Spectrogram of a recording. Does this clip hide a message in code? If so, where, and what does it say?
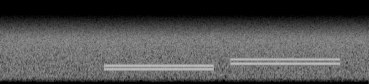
Yes: aircraft SELCAL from 1.0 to 3.4 s, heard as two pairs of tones, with radio hiss and a squelch burst at the end. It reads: JL-MQ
